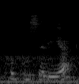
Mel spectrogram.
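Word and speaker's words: pupusería: Pupuseria. Pupuseria.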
